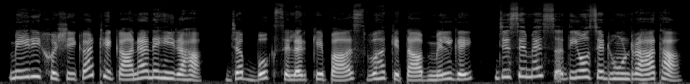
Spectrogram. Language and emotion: Hindi, happy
